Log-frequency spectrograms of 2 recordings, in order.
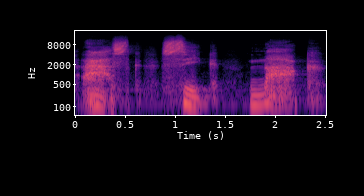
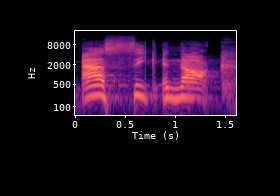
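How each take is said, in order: First: Softer, whispered words; hushed whisper. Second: Much higher, louder proclamation; emphatic call. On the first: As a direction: whisper each word slowly. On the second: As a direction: proclaim each word to the crowd. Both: Shown as a demonstration. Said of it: "preacher repeats the verse".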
